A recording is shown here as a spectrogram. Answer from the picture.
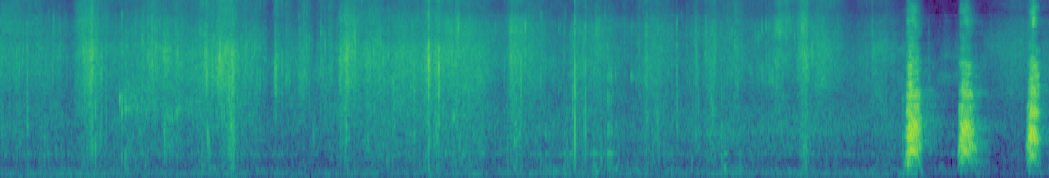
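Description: Footsteps crunching and rustling over dry pine needles and grass, then two short, loud barks from a Finnish Spitz near the end, about half a second apart.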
